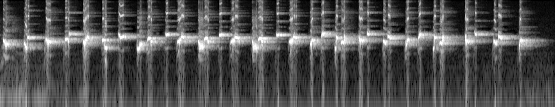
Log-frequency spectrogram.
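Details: Sooty-headed bulbul singing a long, rapid song at first light, tail wagging. Continuous chain of clear, slurred whistles, alternating higher and lower notes at a quick steady pace.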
